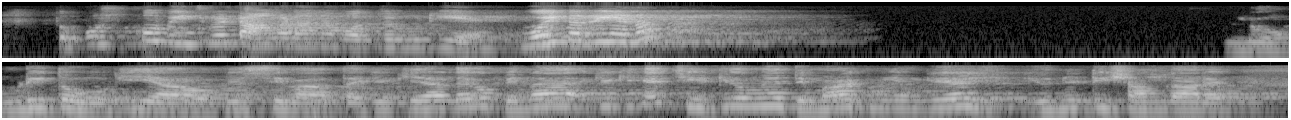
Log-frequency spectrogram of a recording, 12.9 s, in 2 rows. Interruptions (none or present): none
